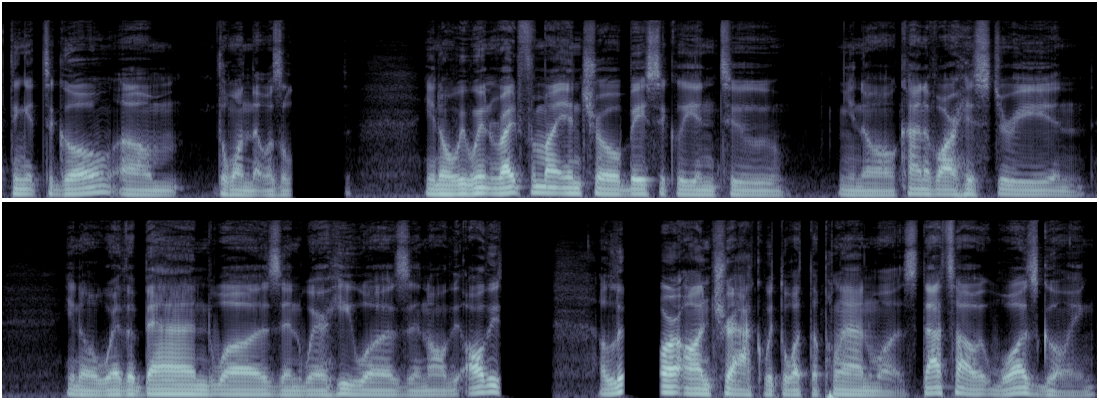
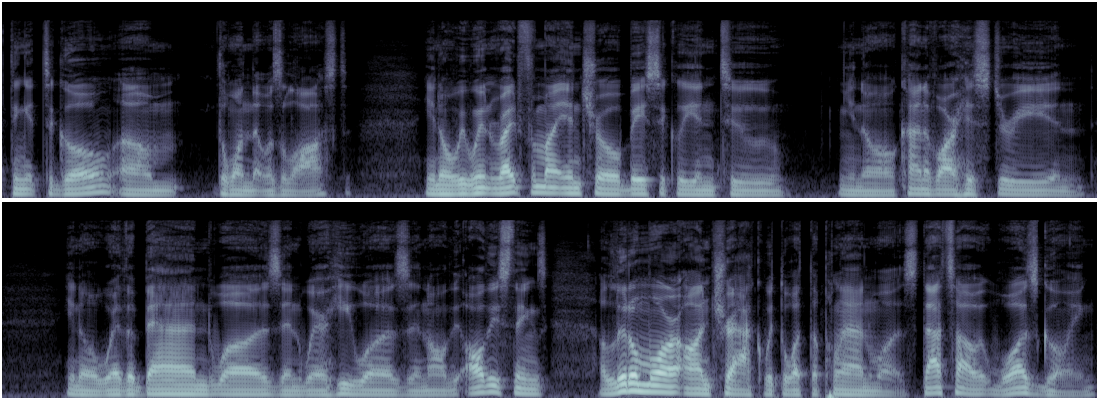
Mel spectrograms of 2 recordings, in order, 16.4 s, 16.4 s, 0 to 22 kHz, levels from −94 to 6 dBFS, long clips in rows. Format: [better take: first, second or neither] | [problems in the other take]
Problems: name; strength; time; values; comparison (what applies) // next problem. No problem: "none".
second | audio cutting out; at 2 s, at 12 s and at 13 s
